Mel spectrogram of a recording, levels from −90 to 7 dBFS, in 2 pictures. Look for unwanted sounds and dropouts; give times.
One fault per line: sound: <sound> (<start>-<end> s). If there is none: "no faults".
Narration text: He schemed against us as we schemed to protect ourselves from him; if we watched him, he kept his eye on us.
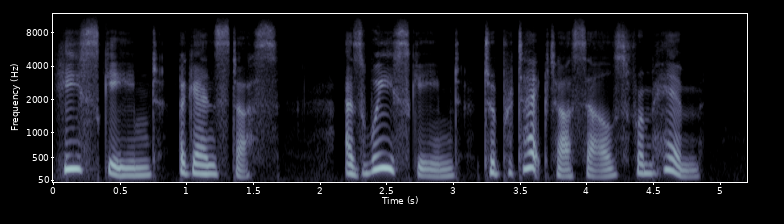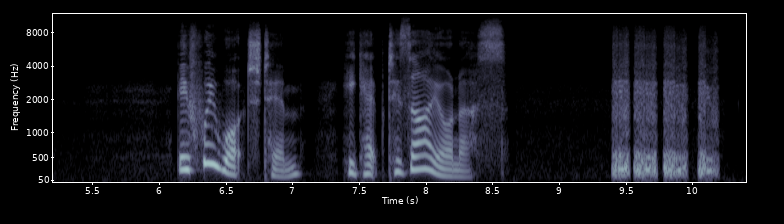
sound: laugh (9.4-10.2 s)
